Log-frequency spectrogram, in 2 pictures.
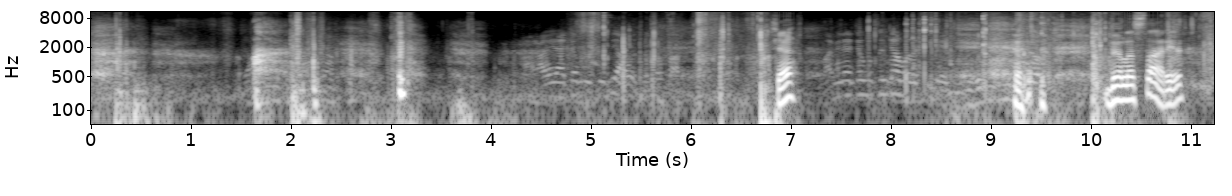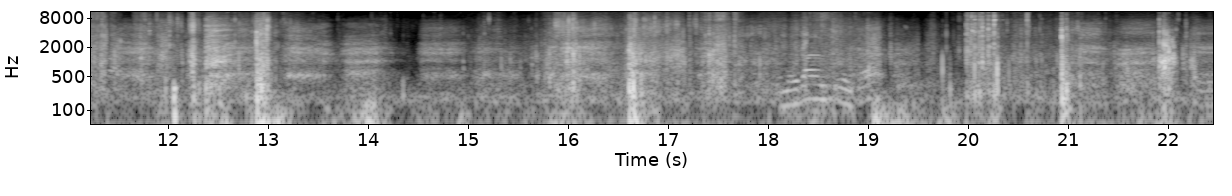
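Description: Climbing gear clinks and rattles against a tree trunk.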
